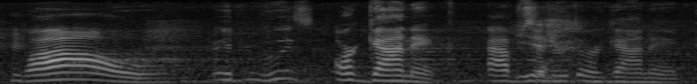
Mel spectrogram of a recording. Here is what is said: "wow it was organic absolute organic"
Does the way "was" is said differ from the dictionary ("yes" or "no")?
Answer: no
